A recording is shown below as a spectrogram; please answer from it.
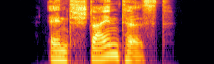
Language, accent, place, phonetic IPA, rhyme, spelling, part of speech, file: German, Germany, Berlin, [ɛntˈʃtaɪ̯ntəst], -aɪ̯ntəst, entsteintest, verb, De-entsteintest.ogg
- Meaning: inflection of entsteinen: 1. second-person singular preterite 2. second-person singular subjunctive II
